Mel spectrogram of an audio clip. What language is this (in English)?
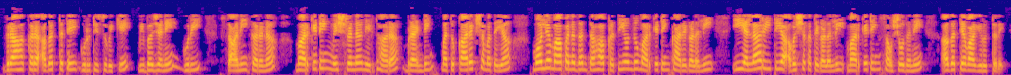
Kannada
